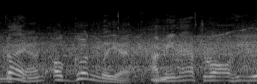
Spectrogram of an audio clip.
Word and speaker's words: Ogunleye: Let me pronounce his last name again. Ogunleye.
